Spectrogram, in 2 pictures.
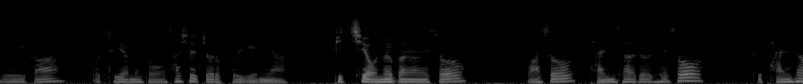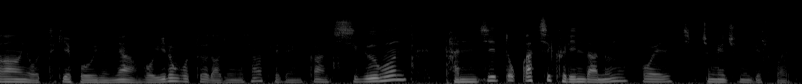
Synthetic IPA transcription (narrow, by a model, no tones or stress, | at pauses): jeɡiɡaʌ̰t͈ʰʌkʰe̞ɦamjʌntʌsʰaɕʰiɭt͡ɕ͈ʌɾopoiɡe̞nɲa | pit͡ɕʰiʌnɯbaŋjaŋe̞sʰʌ | wasʰʌpansʰaɾɯɭɦe̞sʰʌ | kɯpans̬ʰaɡaŋiʌt͈ɯ̥kʰe̞poinɯɲamwʌiɾʌnɡʌt͈ʰɯɾonad͡ʑuŋe̞sʰe̞ŋɡakʰedweɲik͈ant͡ɕiɡɯmɯntand͡ʑit͈ok͈at͡ɕʰikɯɾindanɯnɡ̥ʌe̞t͡ɕi̥p̚t͡ɕ͈uŋɦe̞d͡ʑunɯnɡe̞t͡ɕoa̰jo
